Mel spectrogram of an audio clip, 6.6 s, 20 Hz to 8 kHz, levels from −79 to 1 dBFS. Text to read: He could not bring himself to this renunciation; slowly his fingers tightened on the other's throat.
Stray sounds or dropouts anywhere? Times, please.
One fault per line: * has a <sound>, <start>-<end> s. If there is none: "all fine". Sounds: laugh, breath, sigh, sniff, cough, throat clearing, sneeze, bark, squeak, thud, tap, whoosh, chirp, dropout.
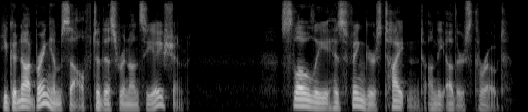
all fine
